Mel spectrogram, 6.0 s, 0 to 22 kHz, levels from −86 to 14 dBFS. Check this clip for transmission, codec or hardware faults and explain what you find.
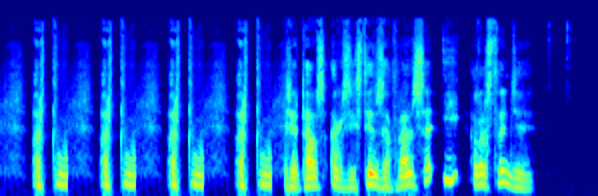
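A broken-record loop runs from the start to 2.85 s, already under way when the clip opens. The stream likely stalled and kept resending its last 0.68 s fragment, which repeats exactly three times, back to back, before normal speech resumes at "existents a".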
